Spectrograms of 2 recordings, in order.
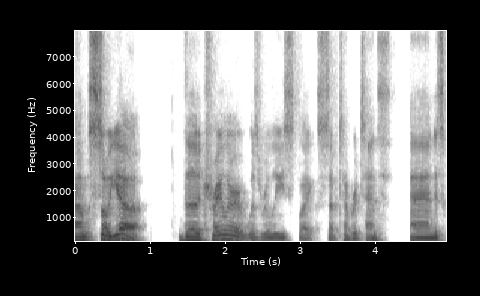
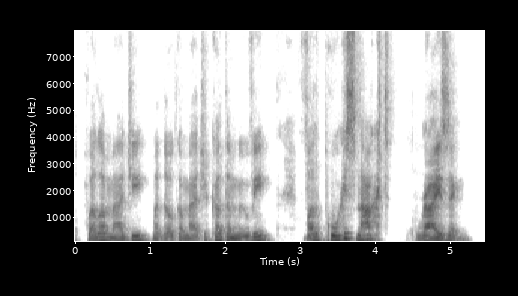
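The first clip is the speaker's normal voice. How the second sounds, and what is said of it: Slight put-on German accent. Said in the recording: “I put a bit of a German accent there just for you”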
